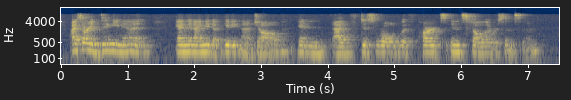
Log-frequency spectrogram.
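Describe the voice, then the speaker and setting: A woman with a slight Southern US accent, flat monotone intonation, a moderate pace, audible room echo and noticeable background noise. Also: medium pitch for a woman. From US South. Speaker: HVAC operations manager. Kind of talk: casual interview chat.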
